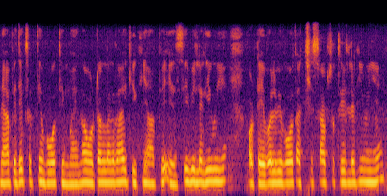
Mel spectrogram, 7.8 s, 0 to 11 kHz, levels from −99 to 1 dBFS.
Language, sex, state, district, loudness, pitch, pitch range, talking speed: Hindi, male, Uttar Pradesh, Hamirpur, -15 LUFS, 155 Hz, 145-160 Hz, 225 wpm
